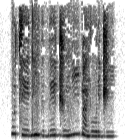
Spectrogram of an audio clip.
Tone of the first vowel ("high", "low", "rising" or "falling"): high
